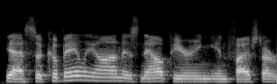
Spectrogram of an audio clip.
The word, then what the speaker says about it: Cobalion: So it is pronounced, according to my book, Cobalion. So I did say it basically right. Cobalion.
